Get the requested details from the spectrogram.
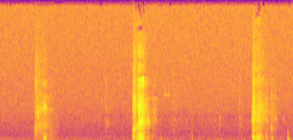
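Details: A cat gives three harsh, breathy hacking bursts, a retching cough while bringing up a hairball.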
